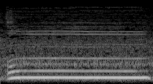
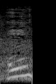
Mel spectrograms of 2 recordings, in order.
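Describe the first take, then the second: First: The vowel is stretched out very long. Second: The word is said short, without stretching. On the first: The speaker calls it right. "मतलब जो खींचते हैं" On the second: The speaker calls it wrong. "खाली ओम कहकर नहीं छोड़ेंगे"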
